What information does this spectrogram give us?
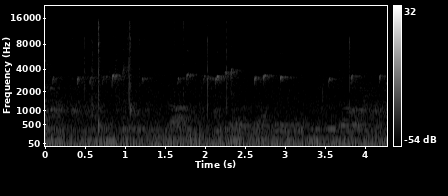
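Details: Canary song meant for training canaries: a quiet, steady series of short, clear whistled notes at an even pitch, repeated several times a second, over a low rumbling background.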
